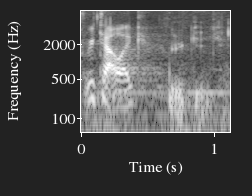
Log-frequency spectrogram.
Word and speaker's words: Retallick: Dr. Riedelijk, am I pronouncing that correctly? Is it Riedelijk? Very close, Retallick. Yep.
